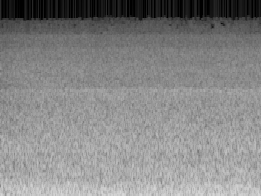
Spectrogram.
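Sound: rushing river water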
